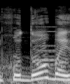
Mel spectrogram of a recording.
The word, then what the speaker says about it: худоба: С ударением худоба известно меньше и имеет два значения.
